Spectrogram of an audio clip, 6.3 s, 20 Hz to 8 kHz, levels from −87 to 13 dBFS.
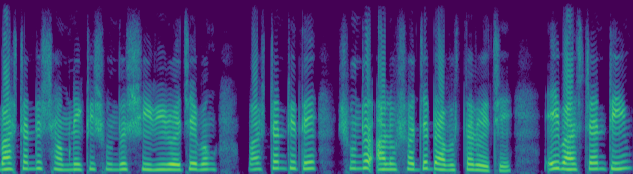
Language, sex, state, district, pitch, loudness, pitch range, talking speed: Bengali, female, Jharkhand, Jamtara, 260 Hz, -14 LUFS, 245-285 Hz, 180 wpm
